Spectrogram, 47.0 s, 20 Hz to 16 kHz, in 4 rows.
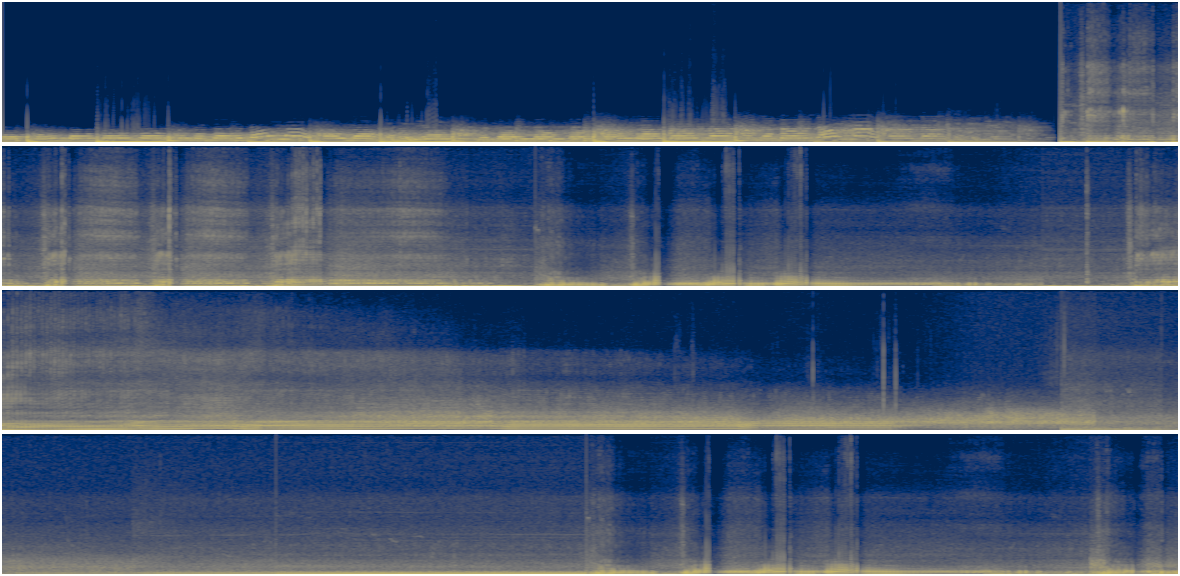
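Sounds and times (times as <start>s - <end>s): car engine revving and accelerating: 10.6s - 47.0s.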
